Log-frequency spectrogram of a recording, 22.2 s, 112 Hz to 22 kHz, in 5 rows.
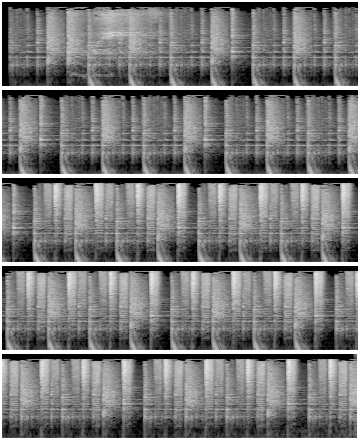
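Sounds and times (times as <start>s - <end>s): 
dance drumbeat tone: 0.2s - 22.2s.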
